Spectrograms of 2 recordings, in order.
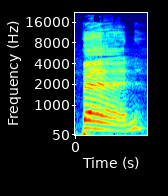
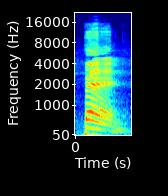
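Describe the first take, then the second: First: The word is exaggerated and very carefully articulated. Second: The word is said in a normal relaxed way. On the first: "I'm going to overpronounce it" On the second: "let's just say it the way I normally would"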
